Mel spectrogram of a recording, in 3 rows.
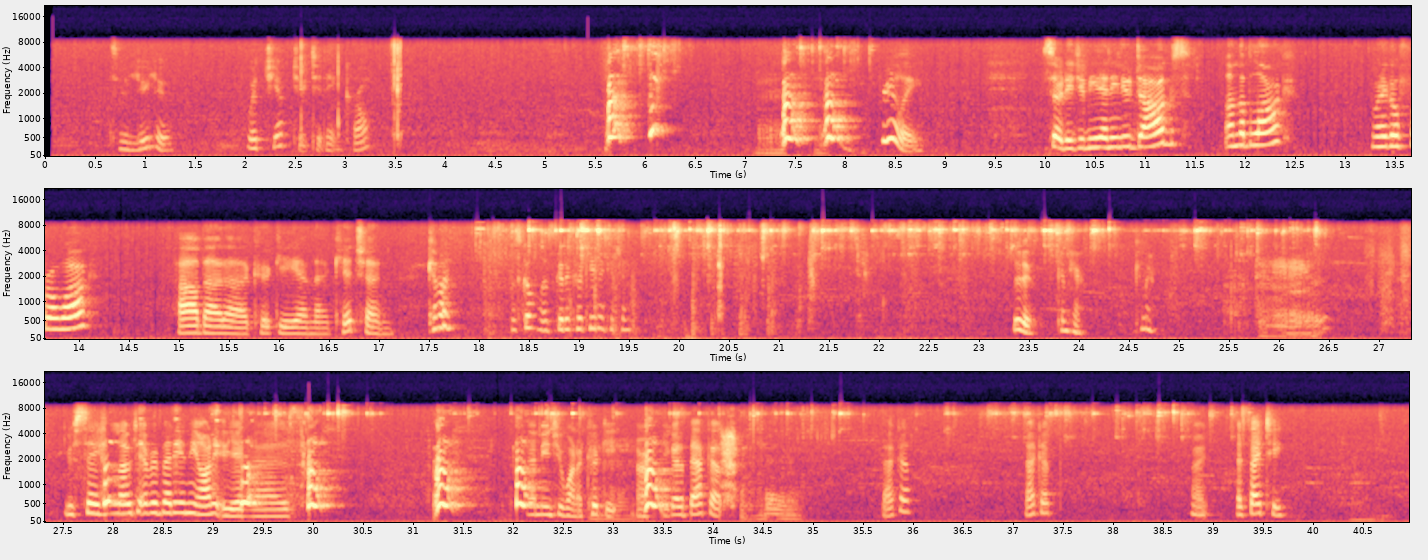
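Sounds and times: dog barking: 0:05.6 - 0:06.3, 0:07.3 - 0:08.2, 0:29.2 - 0:30.4, 0:31.2 - 0:32.4, 0:33.0 - 0:34.9.

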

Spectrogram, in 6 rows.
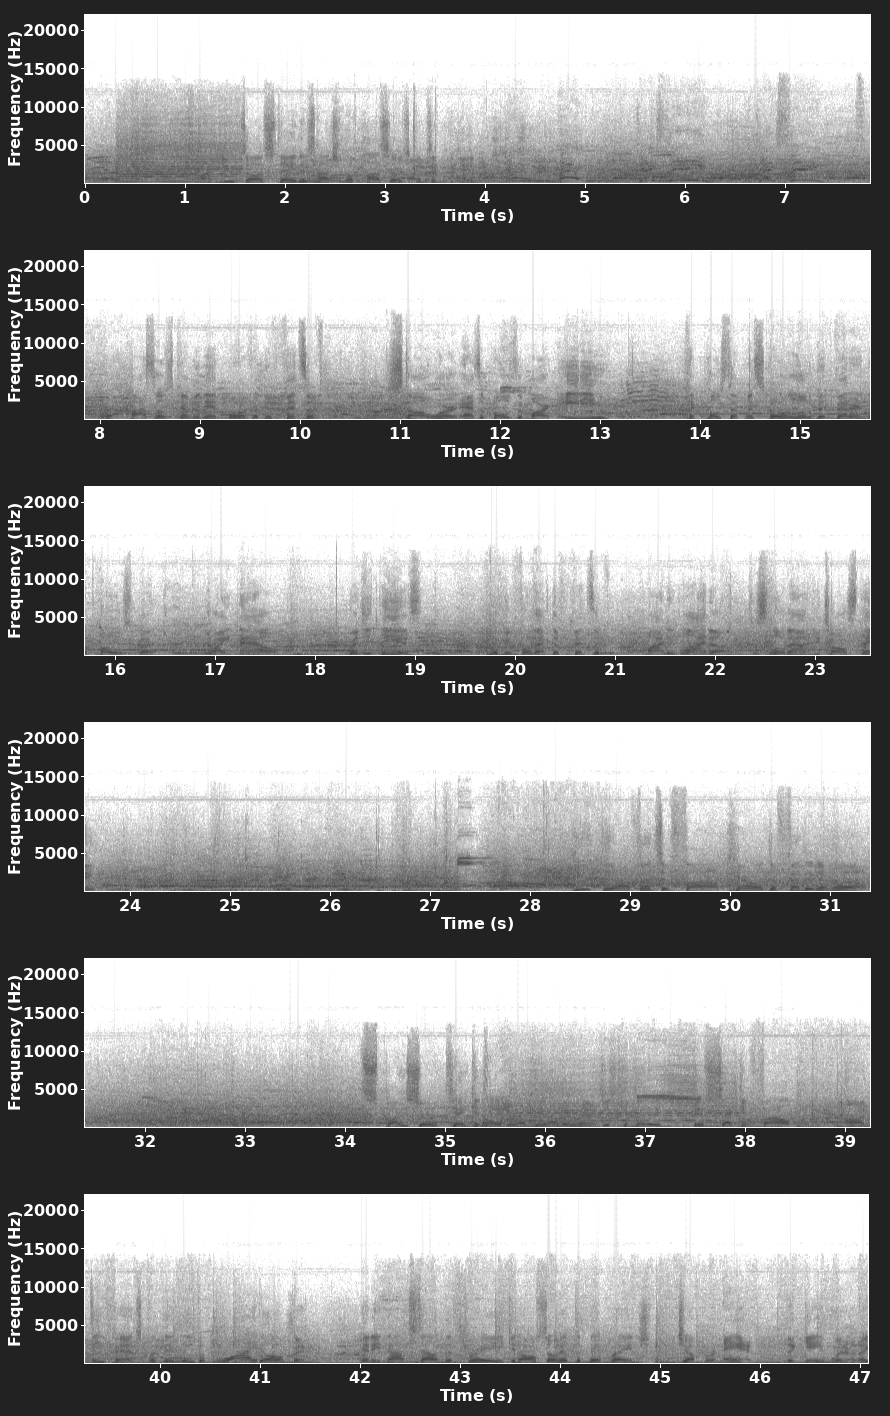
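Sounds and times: crowd shouting and talking: 0:00.0 - 0:47.0
referee's whistle: 0:11.2 - 0:12.4, 0:27.2 - 0:27.7, 0:31.9 - 0:32.2, 0:35.6 - 0:38.0.

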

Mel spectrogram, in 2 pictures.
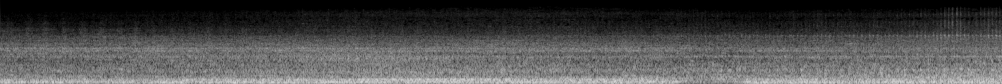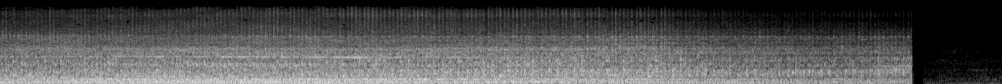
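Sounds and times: coach wheels rumbling on rails: 0:00.0 - 0:19.2
diesel locomotive engine: 0:00.0 - 0:19.2.

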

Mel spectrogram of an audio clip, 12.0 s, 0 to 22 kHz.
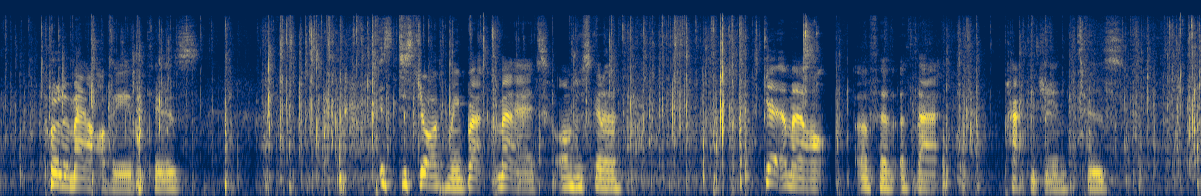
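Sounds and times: packaging crinkling and crackling: 0:00.0 - 0:12.0.

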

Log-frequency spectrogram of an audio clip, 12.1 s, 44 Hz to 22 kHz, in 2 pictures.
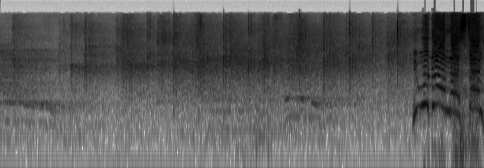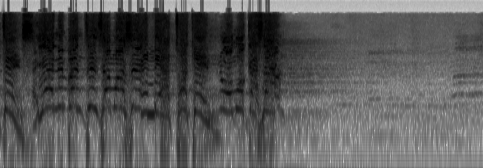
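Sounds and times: faint voices in reverberant hall: 0:00.0 - 0:12.0.

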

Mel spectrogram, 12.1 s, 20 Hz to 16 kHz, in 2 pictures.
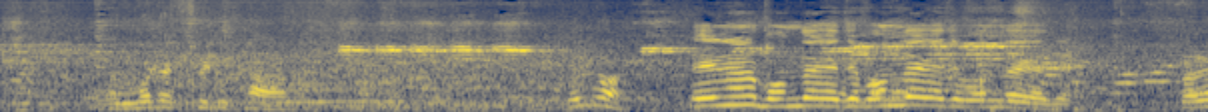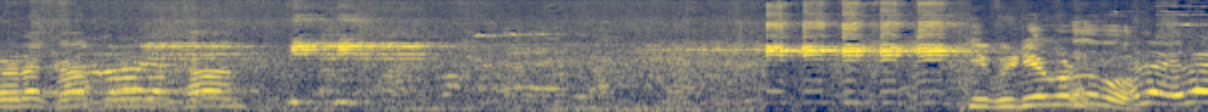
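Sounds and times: traffic noise: 0:00.0 - 0:12.0
vehicle horns tooting: 0:01.6 - 0:05.4, 0:06.3 - 0:11.4.

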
